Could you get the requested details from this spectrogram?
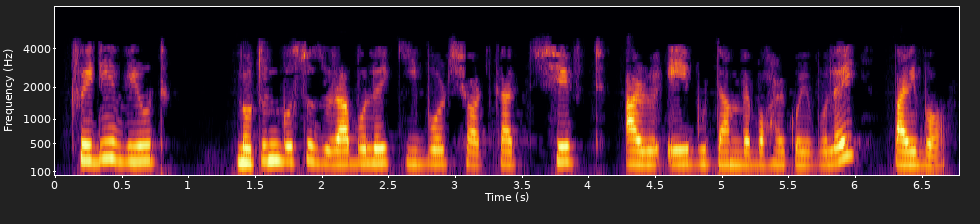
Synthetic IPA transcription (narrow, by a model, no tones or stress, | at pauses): tʰɹidibiut | notunbostuzuɹabɔlojkibɔɹdsɔɹtkat̚ʃiptaɹuʔejbutambɛbɔɦaɹkoɹibɔloj | paɹibɔ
